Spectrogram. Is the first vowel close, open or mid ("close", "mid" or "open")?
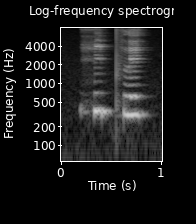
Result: close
